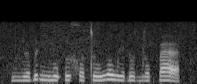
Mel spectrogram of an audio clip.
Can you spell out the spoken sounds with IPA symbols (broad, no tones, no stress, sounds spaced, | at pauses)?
ʎ ø ɓ e ŋ͡m u ʔ ɯ x o t u w o w i ɗ u d o k͡p æ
